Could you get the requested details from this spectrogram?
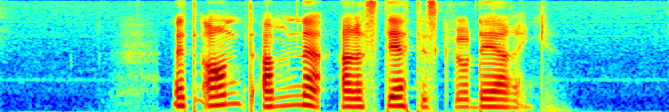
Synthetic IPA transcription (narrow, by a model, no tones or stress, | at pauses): ɛt̪ʰɑːnt̪ʰæmnəʔæːʁɛst̪eːt̪ɪskʋʉʁd̪eːʁɪ̰ŋ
